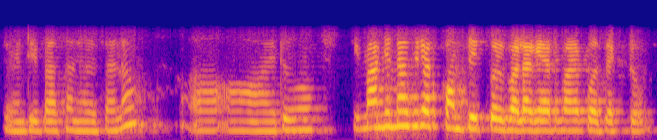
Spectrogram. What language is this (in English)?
Assamese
